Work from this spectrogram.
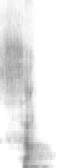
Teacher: tip of your the position of the tip of your tongue when you say sa your tongue is flat right behind your teeth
